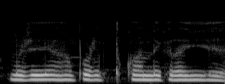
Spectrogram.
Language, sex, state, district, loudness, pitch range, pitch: Hindi, male, Chhattisgarh, Korba, -24 LUFS, 205-215 Hz, 210 Hz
